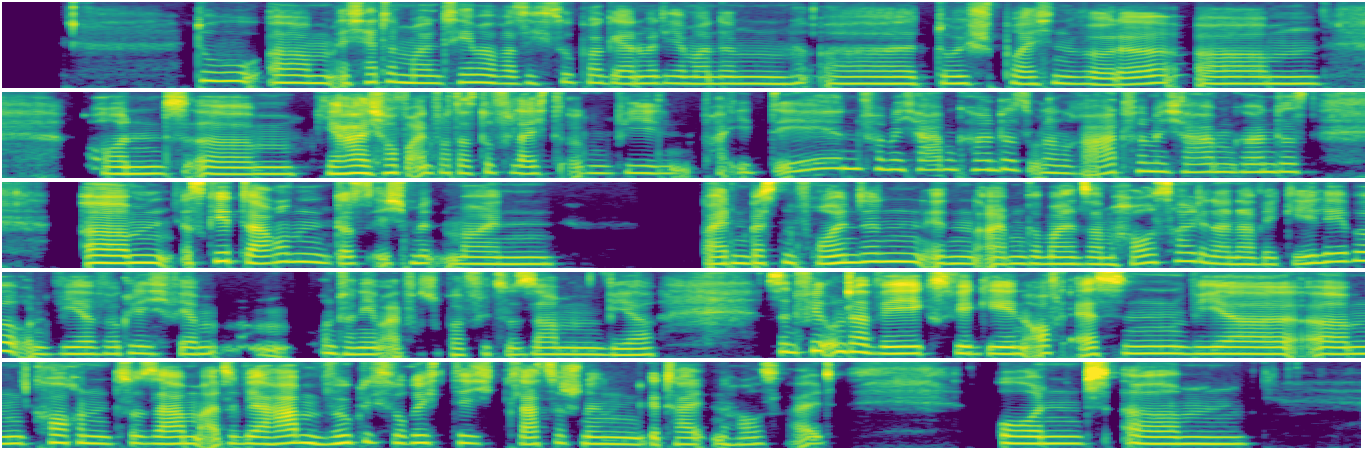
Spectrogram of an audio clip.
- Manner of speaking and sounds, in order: other background noise
- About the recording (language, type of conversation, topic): German, advice, Wie können wir unsere gemeinsamen Ausgaben fair und klar regeln?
